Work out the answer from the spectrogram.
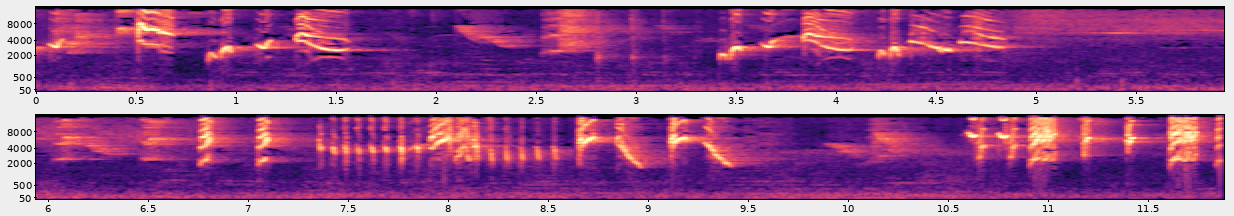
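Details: Orange-headed thrush singing very loudly as a lure for kept birds: swooping slurred whistles, buzzy rattles and fast trilled runs of sharp notes, delivered in bursts separated by short quiet gaps.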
